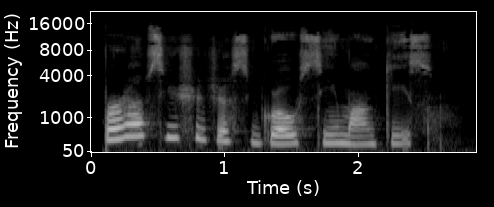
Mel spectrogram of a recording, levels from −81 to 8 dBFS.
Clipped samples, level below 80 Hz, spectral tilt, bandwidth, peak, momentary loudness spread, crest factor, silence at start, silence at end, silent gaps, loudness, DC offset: under 0.1%; -70 dBFS; -4 dB/octave; 15.5 kHz; -12 dBFS; 14 LU; 18 dB; 0.1 s; 0.35 s; none; -29 LUFS; under 0.1%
